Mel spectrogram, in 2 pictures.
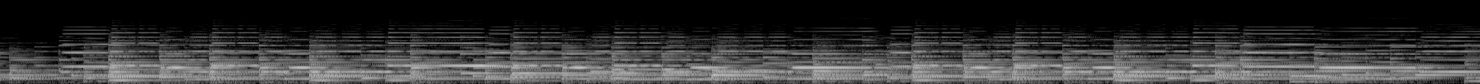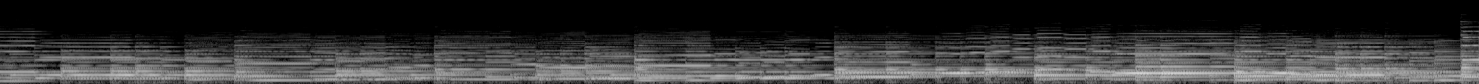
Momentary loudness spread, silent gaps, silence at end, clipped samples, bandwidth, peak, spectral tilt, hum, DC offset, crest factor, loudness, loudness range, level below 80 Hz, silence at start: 7 LU; none; 0 s; under 0.1%; 8.4 kHz; -6 dBFS; -7 dB/octave; none; under 0.1%; 16 dB; -22 LUFS; 6 LU; -56 dBFS; 0 s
